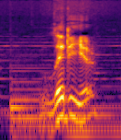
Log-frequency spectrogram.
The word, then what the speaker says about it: Lydia: Silver and gold coins have been used as currency for centuries, dating back to around 600 BC in ancient Greece, in Lydia, Lydia, L-Y-D-I-A. You say potato, I say potato. Lydia. L-Y-D-I-A. So Greece for sure, and Lydia, deal with it. My pronunciation, all due respect.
